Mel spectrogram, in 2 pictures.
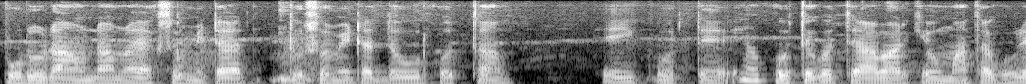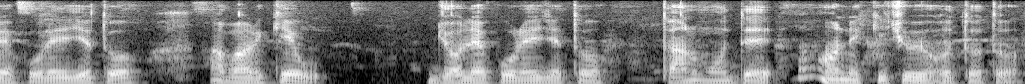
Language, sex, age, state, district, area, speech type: Bengali, male, 30-45, West Bengal, Darjeeling, rural, spontaneous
